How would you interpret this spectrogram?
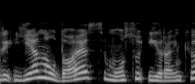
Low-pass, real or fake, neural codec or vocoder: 7.2 kHz; fake; vocoder, 22.05 kHz, 80 mel bands, HiFi-GAN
